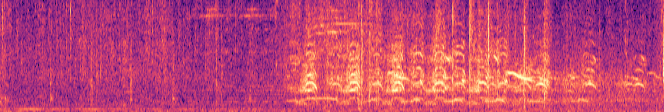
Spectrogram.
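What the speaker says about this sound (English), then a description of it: "Seagulls." Seagulls calling in the Dubai level of the video game Deus Ex Mankind Divided, a cluster of honking squawks over a low rumbling ambient bed, appearing after a couple of seconds and repeating.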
